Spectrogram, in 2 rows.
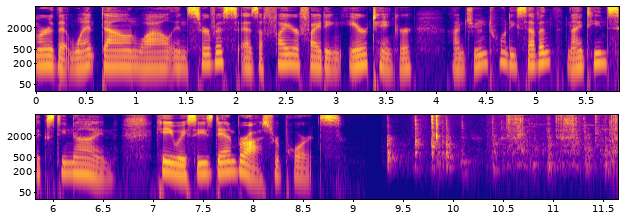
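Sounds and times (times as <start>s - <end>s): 
speech: 0.0s - 9.4s
wrenches clicking: 9.6s - 11.6s
ratchet clatter: 9.7s - 11.6s.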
